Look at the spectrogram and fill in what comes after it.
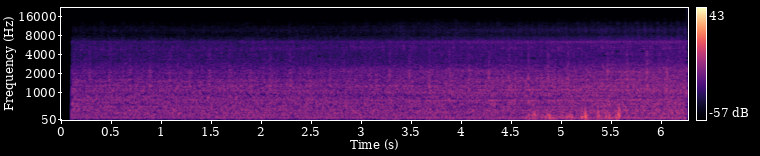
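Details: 2009 Mercedes-Benz GLK 350 at idle: quiet idle with a light, uneven clattering engine noise on top, a little louder near the end; the source is not identified.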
